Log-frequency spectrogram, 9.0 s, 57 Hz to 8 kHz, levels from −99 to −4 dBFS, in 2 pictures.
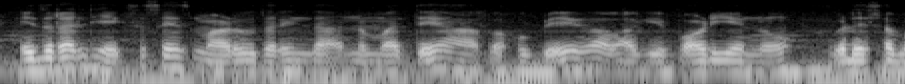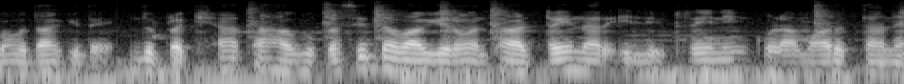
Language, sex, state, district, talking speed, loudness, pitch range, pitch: Kannada, male, Karnataka, Shimoga, 115 wpm, -30 LUFS, 110-120 Hz, 115 Hz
